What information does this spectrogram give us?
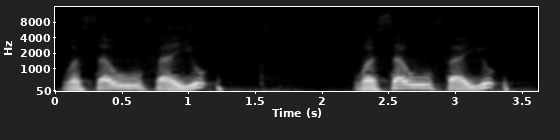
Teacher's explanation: وقفنا عليها اضطرارا أو اختبارا نقف عليها وسوف يؤت، وسوف يؤت بهمزة ساكنة وبعدها تاء ساكنة، فيها شيء من الصعوبة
